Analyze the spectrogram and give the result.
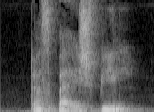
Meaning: example
- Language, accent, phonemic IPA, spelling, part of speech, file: German, Austria, /ˈbaɪ̯ʃpiːl/, Beispiel, noun, De-at-Beispiel.ogg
